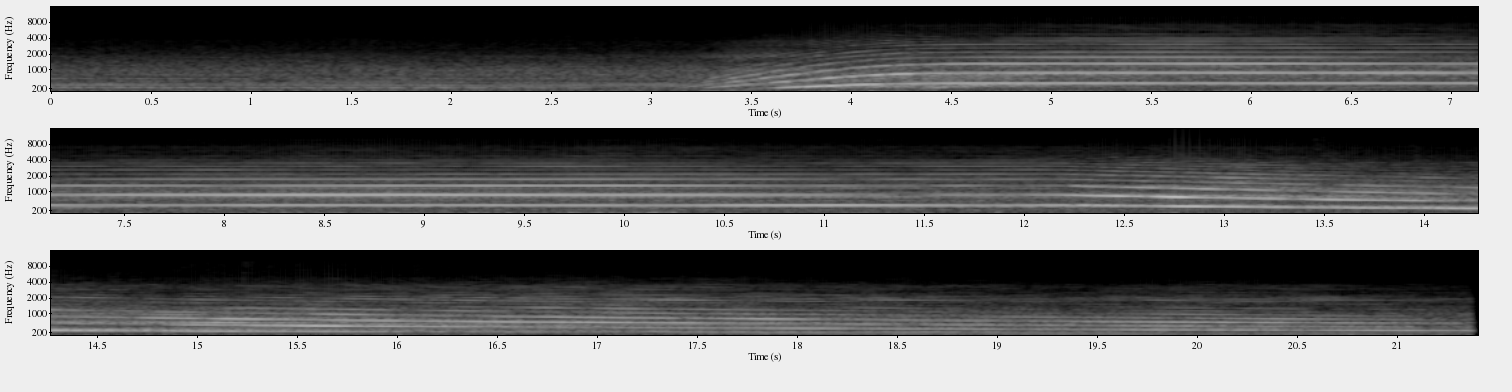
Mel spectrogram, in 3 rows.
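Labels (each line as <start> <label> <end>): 0.0 A low-pitched sound occurs just before an alarm. 3.6
3.7 A high-pitched siren alarm sounds. 12.2
12.2 An alarm siren fades away. 21.3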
